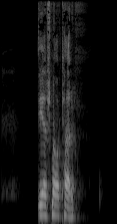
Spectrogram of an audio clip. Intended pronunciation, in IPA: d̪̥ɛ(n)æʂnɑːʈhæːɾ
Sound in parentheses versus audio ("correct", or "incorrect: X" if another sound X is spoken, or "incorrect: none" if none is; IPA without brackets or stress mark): incorrect: none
